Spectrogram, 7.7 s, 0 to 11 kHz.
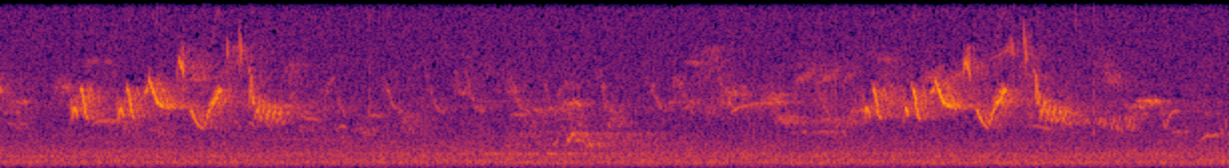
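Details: Spring song of a meadow bunting, recorded 19 April 2022 in Yosano, Japan. Two rapid, tumbling phrases of sharp high notes, each about a second long and roughly five seconds apart, over faint constant hiss.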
